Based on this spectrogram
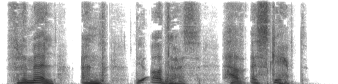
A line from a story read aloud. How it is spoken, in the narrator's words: he gasped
